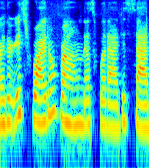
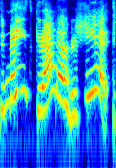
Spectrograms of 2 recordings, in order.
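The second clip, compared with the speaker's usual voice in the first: put-on, very high, hollering shout; 12 semitones higher than usual. Retelling yelling at her radio while driving to work, retelling her hollering. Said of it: "I was seriously hollering at my radio".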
